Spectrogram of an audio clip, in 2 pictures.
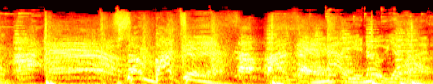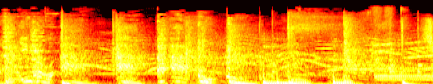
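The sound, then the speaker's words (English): A large concert crowd screams and cheers loudly in a continuous roar in response to the performer's call to scream, with many overlapping voices rising and falling, punctuated by sharp whoops and yells throughout. “If you're ready to party and you're ready to jam, scream it out and say I am.”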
